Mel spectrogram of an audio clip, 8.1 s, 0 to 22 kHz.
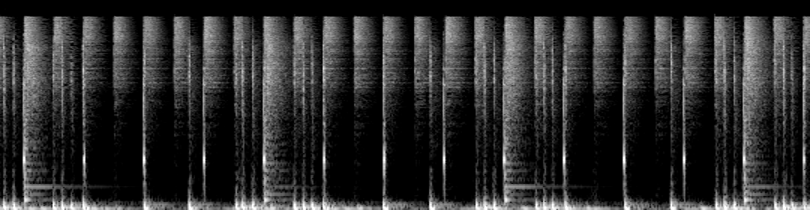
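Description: Drum kit playing a half-time groove broken up by rapid double bass drum runs of 16th-note triplets, with snare and cymbals, over a steady metronome click.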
